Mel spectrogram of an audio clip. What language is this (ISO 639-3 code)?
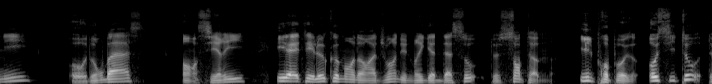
fra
